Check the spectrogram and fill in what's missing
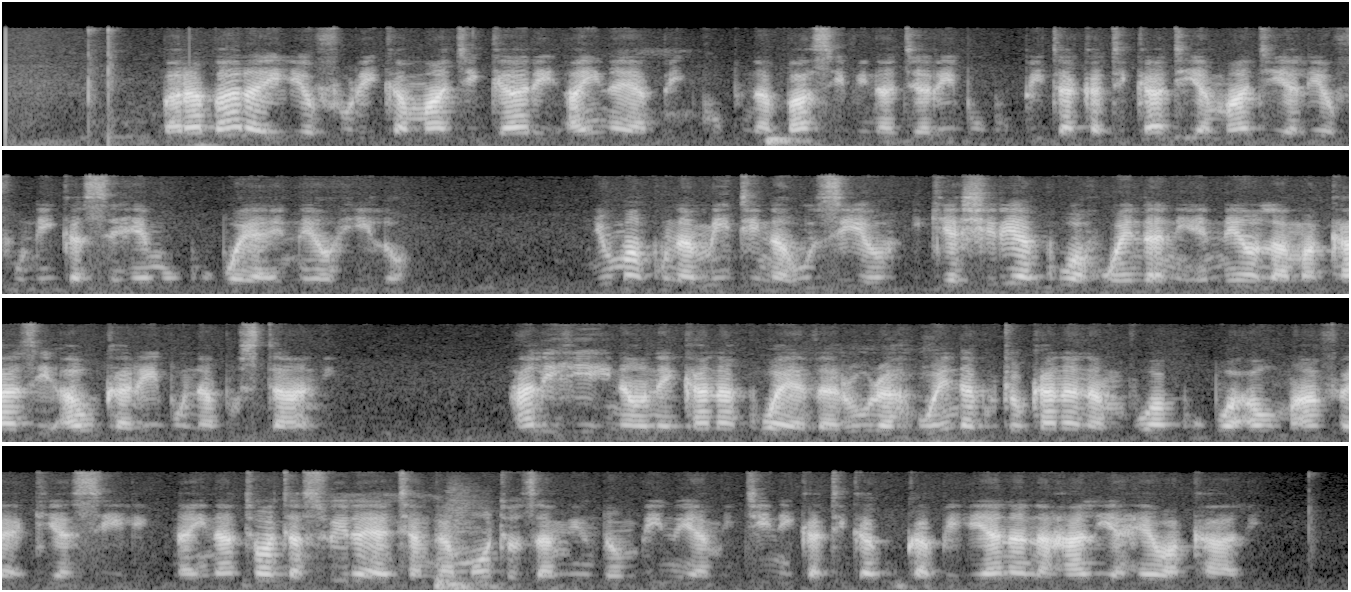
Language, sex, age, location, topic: Swahili, male, 18-24, Kisumu, health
